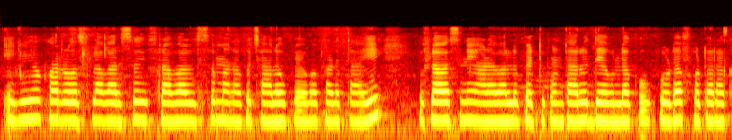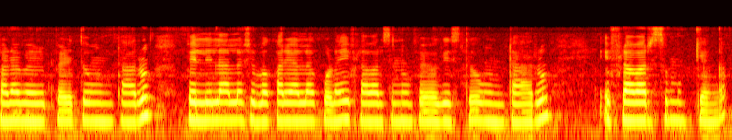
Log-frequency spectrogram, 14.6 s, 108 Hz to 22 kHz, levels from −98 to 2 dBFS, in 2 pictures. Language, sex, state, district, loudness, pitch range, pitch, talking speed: Telugu, female, Telangana, Nalgonda, -17 LUFS, 220-230 Hz, 225 Hz, 145 wpm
